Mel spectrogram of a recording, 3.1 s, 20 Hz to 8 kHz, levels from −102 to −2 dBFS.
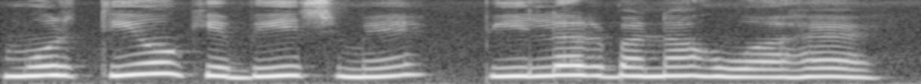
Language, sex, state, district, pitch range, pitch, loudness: Hindi, female, Jharkhand, Palamu, 290-330 Hz, 310 Hz, -12 LUFS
